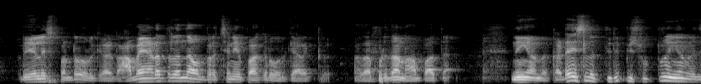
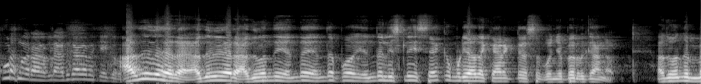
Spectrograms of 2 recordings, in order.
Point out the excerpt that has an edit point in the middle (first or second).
first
